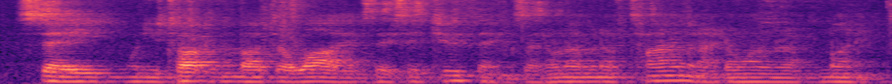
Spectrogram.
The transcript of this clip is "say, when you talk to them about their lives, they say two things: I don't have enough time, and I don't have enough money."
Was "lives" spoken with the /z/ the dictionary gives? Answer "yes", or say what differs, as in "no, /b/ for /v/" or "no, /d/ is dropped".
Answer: yes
